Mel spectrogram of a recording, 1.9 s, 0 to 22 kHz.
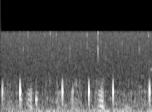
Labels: {"label": "biophony, knock croak", "recorder": "SoundTrap 300"}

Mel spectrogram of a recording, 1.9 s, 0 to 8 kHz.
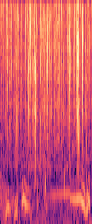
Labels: {"label": "biophony, cascading saw", "recorder": "SoundTrap 600 or HydroMoth"}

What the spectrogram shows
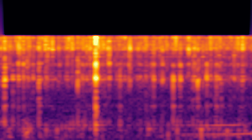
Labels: {"label": "biophony, cascading saw", "recorder": "HydroMoth"}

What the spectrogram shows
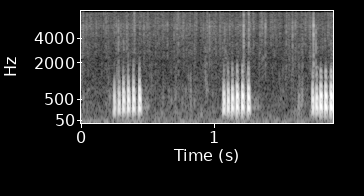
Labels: {"label": "biophony, damselfish", "recorder": "SoundTrap 600 or HydroMoth"}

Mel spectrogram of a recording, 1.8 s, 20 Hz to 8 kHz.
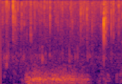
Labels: {"label": "biophony, growl", "recorder": "SoundTrap 500"}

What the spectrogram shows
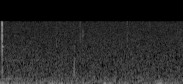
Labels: {"label": "ambient", "recorder": "HydroMoth"}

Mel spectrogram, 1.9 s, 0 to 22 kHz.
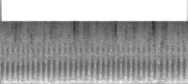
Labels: {"label": "biophony, rattle", "recorder": "SoundTrap 500"}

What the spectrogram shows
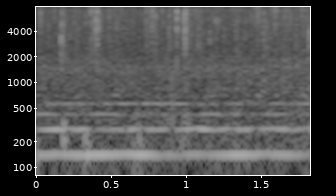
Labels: {"label": "biophony, midshipman", "recorder": "SoundTrap 500"}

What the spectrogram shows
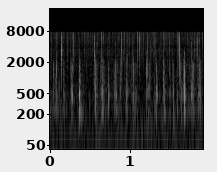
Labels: {"label": "biophony, sea urchins (Echinidae)", "recorder": "SoundTrap 600 or HydroMoth"}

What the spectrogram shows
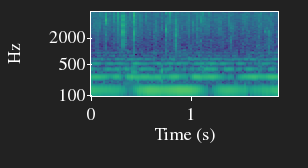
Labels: {"label": "biophony, midshipman", "recorder": "SoundTrap 500"}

